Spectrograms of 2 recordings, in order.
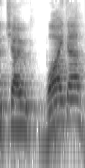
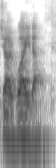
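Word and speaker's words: Joe Weider: press now most of you will probably know Joe wider wer depending on if you're in the UK or America or anywhere else it's pronounced in different ways but I'm pretty sure and I pronounce it Joe waiter now he was a massive massive person Mogul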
